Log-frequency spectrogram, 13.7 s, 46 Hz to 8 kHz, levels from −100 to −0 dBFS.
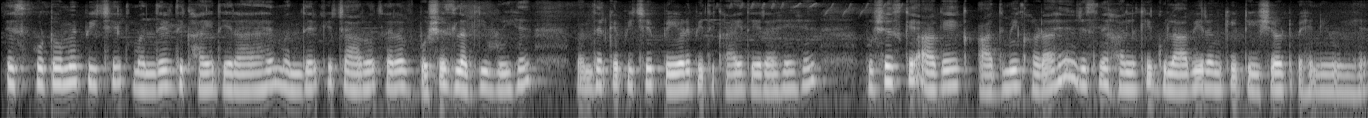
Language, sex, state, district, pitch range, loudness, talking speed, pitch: Hindi, male, Uttar Pradesh, Jyotiba Phule Nagar, 165-200 Hz, -25 LUFS, 190 wpm, 180 Hz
